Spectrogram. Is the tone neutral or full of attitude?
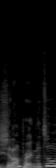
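attitude. It is said with a sassy attitude.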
